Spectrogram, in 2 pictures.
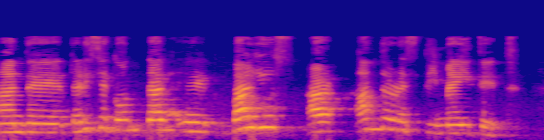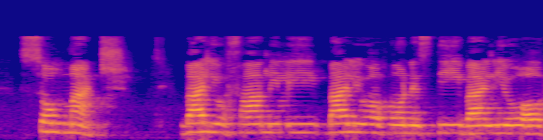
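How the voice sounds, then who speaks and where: A woman's fairly high voice with a non-native accent, ordinary pitch variation and a fairly slow pace. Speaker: interviewer, real estate agent. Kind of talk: interview. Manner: halting, many fillers.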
